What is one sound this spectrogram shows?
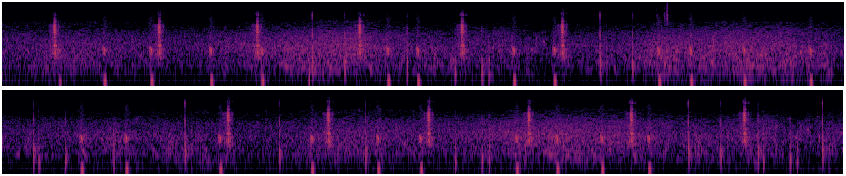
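A countdown timer ticks once a second.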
